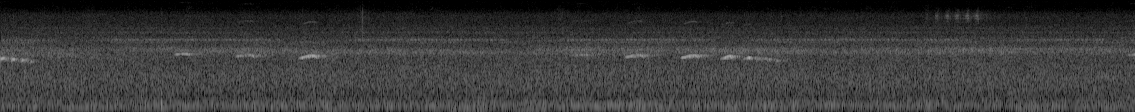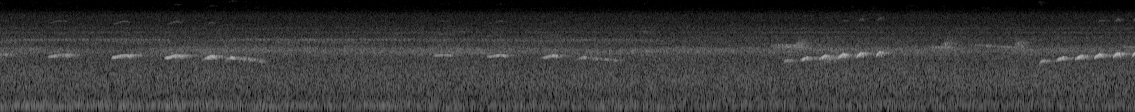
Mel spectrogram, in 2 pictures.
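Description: Forest bird calling: short whistled notes in groups of three to five, some groups stepping down in pitch, with two quick runs of notes rising in pitch near the end, over steady forest background noise.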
